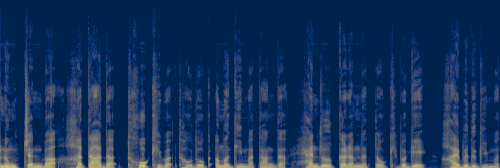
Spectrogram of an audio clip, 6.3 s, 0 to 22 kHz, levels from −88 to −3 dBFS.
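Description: Nothing in this recording stands out as a technical fault, so there's nothing here to walk through in time order.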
